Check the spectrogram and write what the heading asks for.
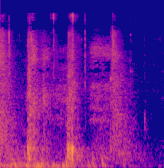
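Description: Handling noise: a few light knocks and clicks, dying away to near silence near the end.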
